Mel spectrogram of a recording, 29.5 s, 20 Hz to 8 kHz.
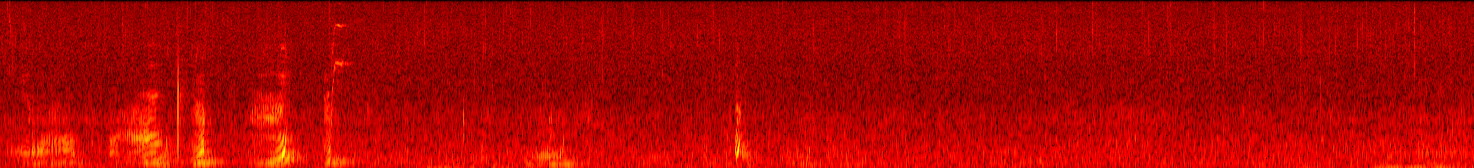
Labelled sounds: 2.8	3.2	humpback whale, 1.2 to 1.5 kHz
3.8	4.1	humpback whale, 0.78 to 1.2 kHz
5.0	5.7	humpback whale, 0.81 to 1.4 kHz
6.7	7.1	humpback whale, 2.1 to 5.2 kHz

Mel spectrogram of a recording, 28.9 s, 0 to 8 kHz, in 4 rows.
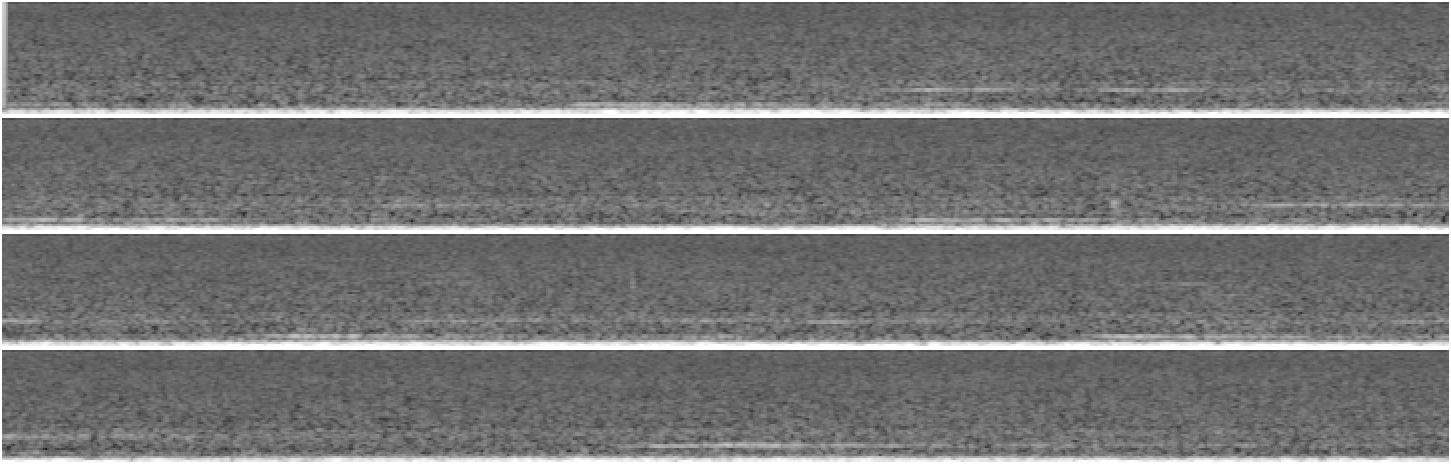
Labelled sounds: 20.2	20.5	humpback whale, 2.1 to 2.2 kHz

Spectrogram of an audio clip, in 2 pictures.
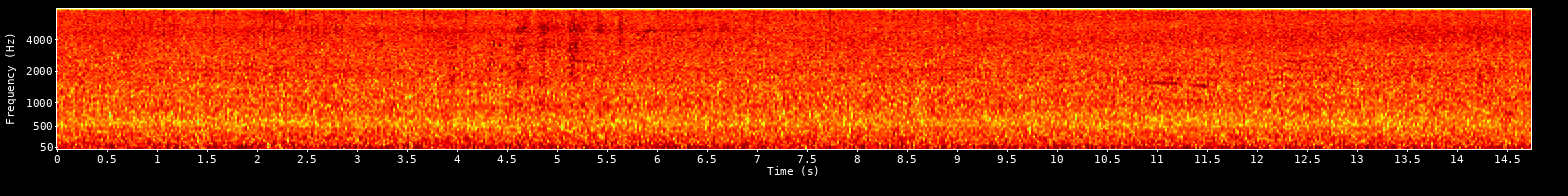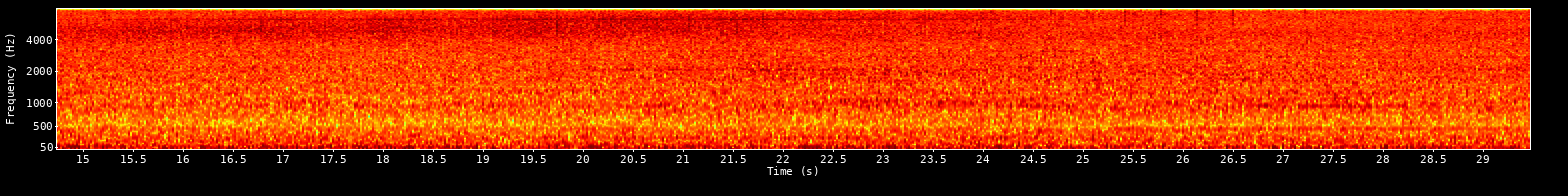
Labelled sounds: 10.9	11.3	killer whale, southern resident, 1.5 to 1.6 kHz

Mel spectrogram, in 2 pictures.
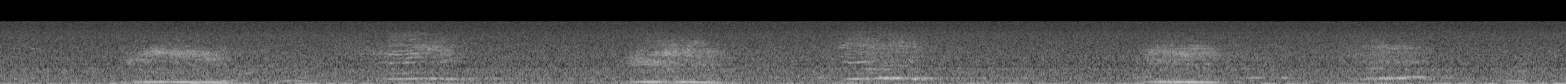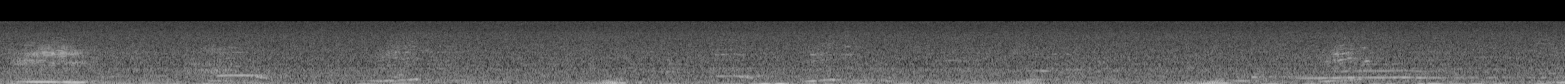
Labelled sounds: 1.4	1.9	humpback whale, 1.3 to 2.0 kHz
3.7	4.4	humpback whale, 1.5 to 2.4 kHz
6.3	6.8	humpback whale, 0.86 to 1.9 kHz
8.4	8.7	humpback whale, 0.96 to 1.1 kHz
11.6	11.9	humpback whale, 1.3 to 1.8 kHz
13.8	14.0	humpback whale, 2.0 to 2.4 kHz
15.8	16.5	humpback whale, 0.90 to 1.9 kHz
29.0	29.3	humpback whale, 1.1 to 1.3 kHz

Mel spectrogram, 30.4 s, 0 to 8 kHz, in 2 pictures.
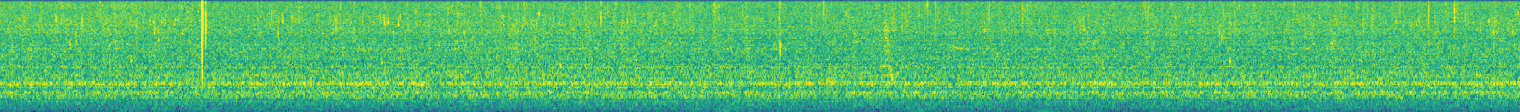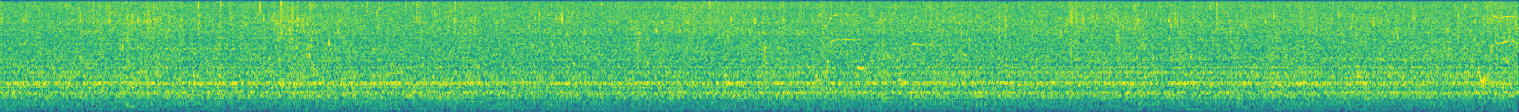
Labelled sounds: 23.5	23.8	killer whale, offshore, 2.4 to 2.7 kHz
30.1	30.3	killer whale, offshore, 4.8 to 5.2 kHz

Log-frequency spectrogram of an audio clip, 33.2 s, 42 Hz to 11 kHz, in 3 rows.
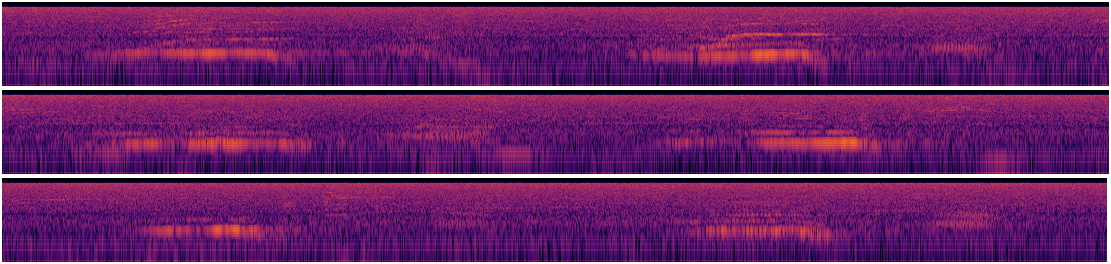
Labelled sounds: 1.3	3.0	humpback whale, 0.86 to 3.9 kHz
4.2	4.4	humpback whale, 0.99 to 1.1 kHz
6.5	8.2	humpback whale, 0.80 to 2.6 kHz
8.8	9.1	humpback whale, 2.2 to 2.4 kHz
11.2	11.4	humpback whale, 2.9 to 3.0 kHz
15.2	15.4	humpback whale, 0.90 to 1.1 kHz
19.7	20.8	humpback whale, 2.3 to 3.5 kHz
22.4	22.9	humpback whale, 2.5 to 2.7 kHz
25.4	25.8	humpback whale, 0.86 to 3.5 kHz
26.5	26.9	humpback whale, 0.93 to 1.2 kHz
29.4	29.9	humpback whale, 0.90 to 2.3 kHz
31.6	31.9	humpback whale, 0.83 to 1.1 kHz

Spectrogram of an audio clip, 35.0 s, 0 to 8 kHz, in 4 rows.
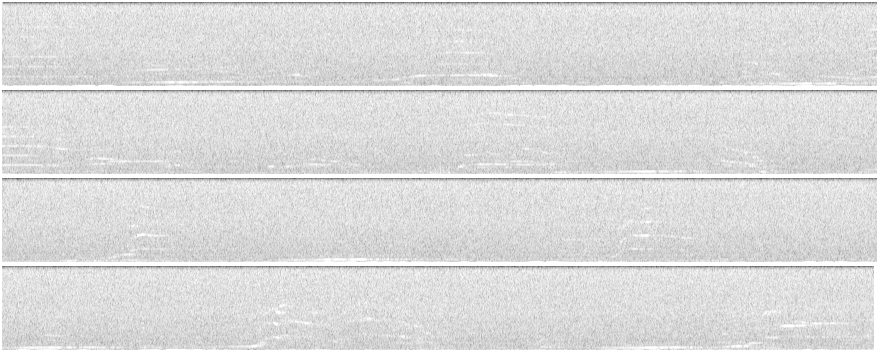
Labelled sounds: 1.3	1.7	humpback whale, 1.4 to 1.6 kHz
3.9	5.1	humpback whale, 0.80 to 3.3 kHz
8.2	10.4	humpback whale, 0.80 to 3.6 kHz
11.8	12.1	humpback whale, 0.83 to 1.1 kHz
13.5	14.2	humpback whale, 0.90 to 5.7 kHz
15.9	16.3	humpback whale, 0.80 to 1.4 kHz
18.8	19.2	humpback whale, 2.4 to 2.7 kHz
23.8	24.4	humpback whale, 2.2 to 2.7 kHz
29.0	30.0	humpback whale, 2.3 to 3.1 kHz
34.0	34.7	humpback whale, 2.2 to 2.8 kHz

